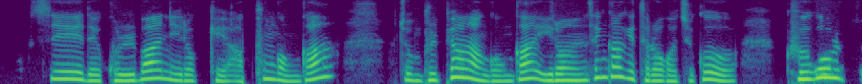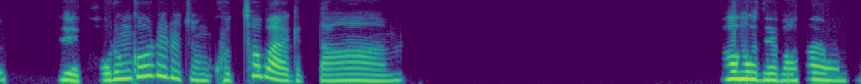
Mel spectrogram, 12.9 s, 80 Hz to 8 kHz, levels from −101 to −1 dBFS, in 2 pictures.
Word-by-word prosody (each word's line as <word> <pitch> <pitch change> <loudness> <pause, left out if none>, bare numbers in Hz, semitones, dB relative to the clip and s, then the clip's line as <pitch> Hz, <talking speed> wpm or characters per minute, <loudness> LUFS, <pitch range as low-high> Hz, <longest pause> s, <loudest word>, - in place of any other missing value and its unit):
혹시 260 -3 -2
내 200 - -2
골반이 220 +7 0
이렇게 200 -1 -6
아픈 190 +8 -6
건가? 230 - -2 0.5
좀 220 -3 -4
불편한 250 +1 +1
건가?' 190 +9 -1
이런 215 -1 +1
생각이 315 0 -1
들어 205 -4 -3
가지고 195 +2 -3 0.3
그걸 295 +4 +3
좀 235 - -10 0.4
네 225 -3 +4 0.2
'걸음걸이를 290 +7 +3
좀 215 -3 -3
고쳐 220 - -2
봐야겠다.' 205 - 0 2.5
아. 260 +1 +8 0.2
네. 225 - +5
맞아요. 210 0 0
225 Hz, 230 characters per minute, -24 LUFS, 205-265 Hz, 2.5 s, 아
